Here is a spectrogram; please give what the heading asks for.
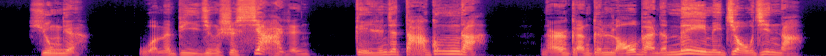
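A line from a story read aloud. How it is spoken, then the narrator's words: Muttering. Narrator (Chinese): 丁奉、徐盛两人一嘀咕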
